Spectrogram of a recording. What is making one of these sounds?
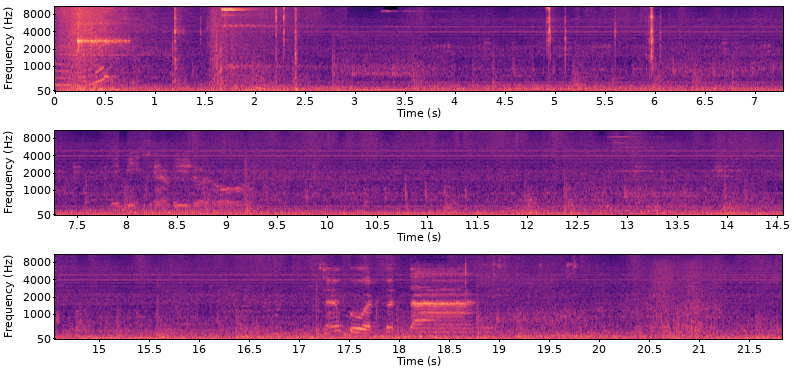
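A low wind rushes steadily.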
